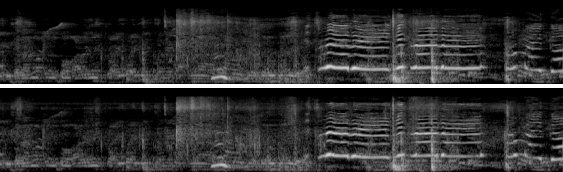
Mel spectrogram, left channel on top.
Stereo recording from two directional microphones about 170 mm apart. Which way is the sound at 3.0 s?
15° left (ahead or behind).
